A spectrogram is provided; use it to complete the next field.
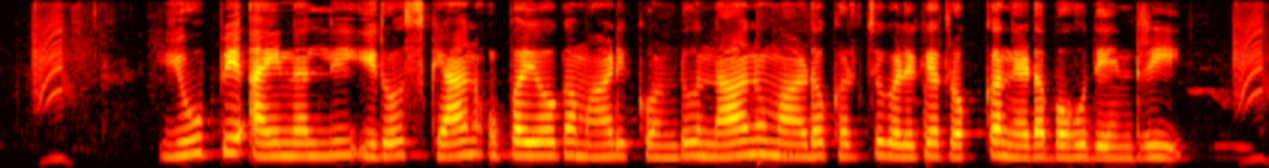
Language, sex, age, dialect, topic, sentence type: Kannada, female, 18-24, Central, banking, question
